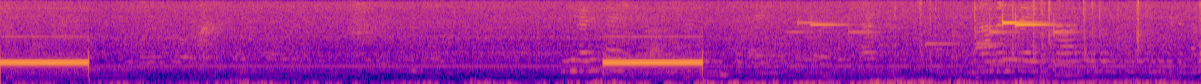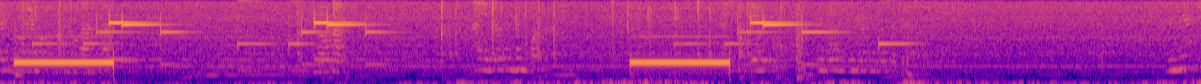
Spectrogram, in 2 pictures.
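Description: Telephone line tones: four steady, mid-pitched one-second beeps repeating at even intervals, with quieter, faint musical sounds filling the gaps between them.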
